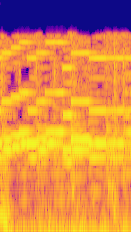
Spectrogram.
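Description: A mobile phone ringtone plays steady, bright melodic tones that carry on unbroken throughout, with no voices over it.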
